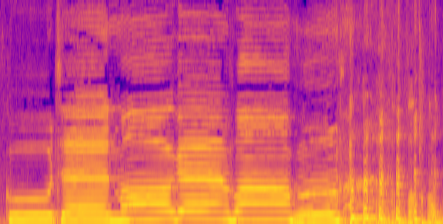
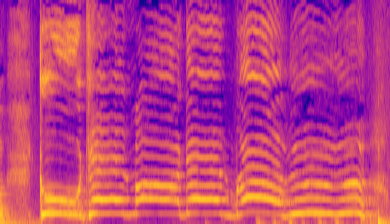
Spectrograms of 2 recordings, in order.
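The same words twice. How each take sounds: First: The greeting is said tiredly, without energy. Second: The greeting is said with lively energy.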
